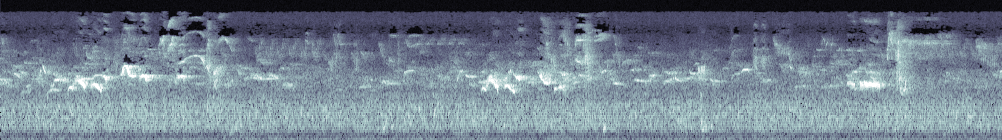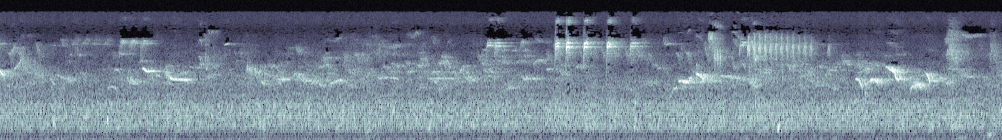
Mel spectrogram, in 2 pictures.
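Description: Small birds chirping and twittering in short, scattered bursts of song over the steady rush of a shallow stream.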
